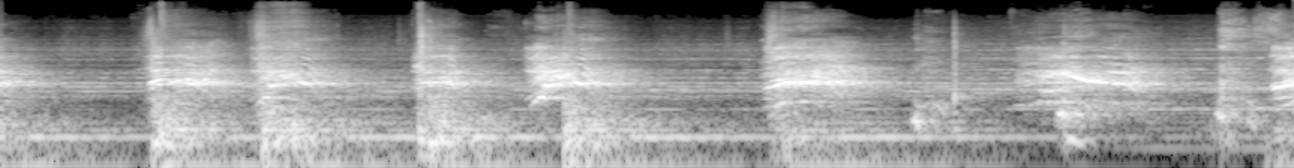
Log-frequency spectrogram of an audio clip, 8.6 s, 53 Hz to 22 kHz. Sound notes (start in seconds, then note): 4.6 yelling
